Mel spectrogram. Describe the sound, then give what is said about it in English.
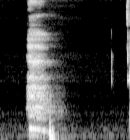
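A big deep breath during a guided tapping exercise: one long, soft inhale that turns into a sighing exhale and fades out, heard alone against near silence. “Big deep breath again.”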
